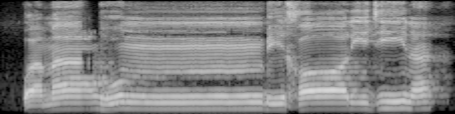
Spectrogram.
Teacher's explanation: tanpa tekanan. Mimnya disamarkan suaranya.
